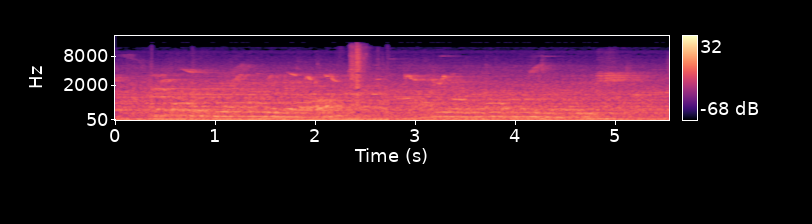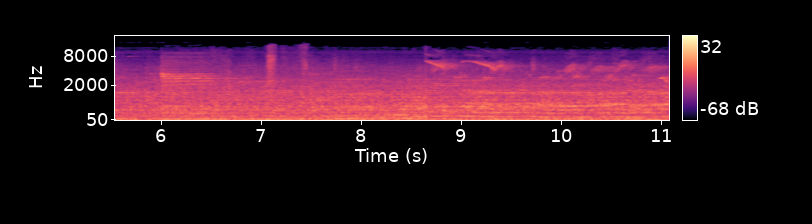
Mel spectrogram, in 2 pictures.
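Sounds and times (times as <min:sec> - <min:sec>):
bird chirping: 0:00.0 - 0:08.0, 0:08.6 - 0:11.0.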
